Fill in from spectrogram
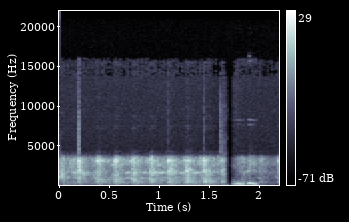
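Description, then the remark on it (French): Rapid, steady mechanical pounding of a jackhammer over the rumbling engine of a tractor at a construction site about 2 meters behind a house, in the morning, loud and continuous, with a brief break near the end before the noise resumes. “Avec quoi je suis réveillée le matin, vous devez entendre, hein. Le marteau-piqueur, là, le tracteur.”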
